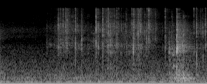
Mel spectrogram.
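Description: Hard plastic parts and a plastic punch-down tool being handled and picked up on a wooden desk: a quick run of clicks, taps and rustles through the second half, over a steady low hum.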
